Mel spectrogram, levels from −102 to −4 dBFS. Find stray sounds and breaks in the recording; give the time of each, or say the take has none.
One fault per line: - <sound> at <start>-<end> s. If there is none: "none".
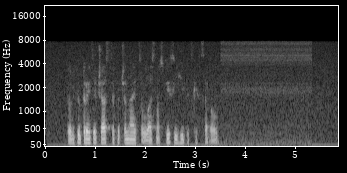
none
